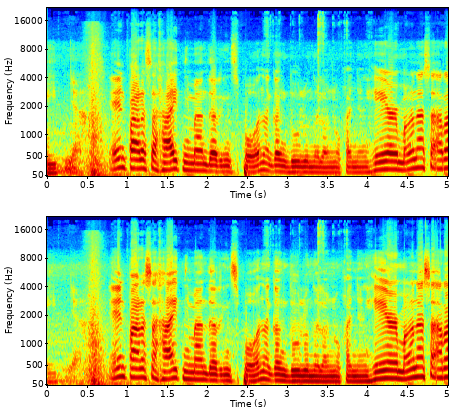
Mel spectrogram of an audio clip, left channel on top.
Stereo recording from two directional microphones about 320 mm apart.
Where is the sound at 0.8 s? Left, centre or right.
Centre.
